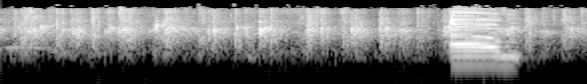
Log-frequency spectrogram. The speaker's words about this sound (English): Oh, clap well now.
